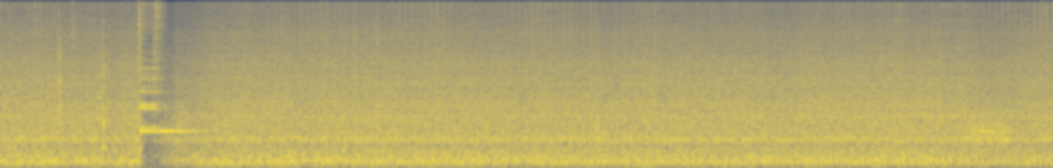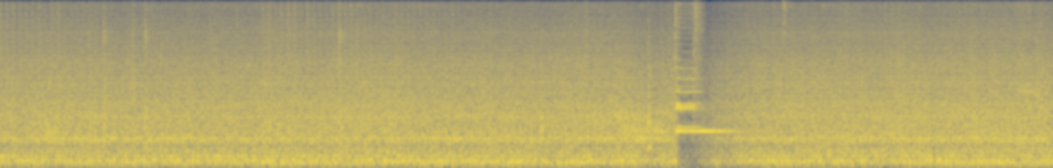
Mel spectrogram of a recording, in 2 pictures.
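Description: Train running at speed, heard from inside the driver's cab: steady running noise with a constant hum. Twice, about two seconds in and again near the end, a brief sharp break with a short tone cuts through.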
